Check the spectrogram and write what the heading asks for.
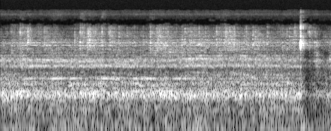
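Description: Baseball game heard through a TV's speaker: low, steady stadium crowd noise, then a single sharp crack of the bat hitting the ball near the end.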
